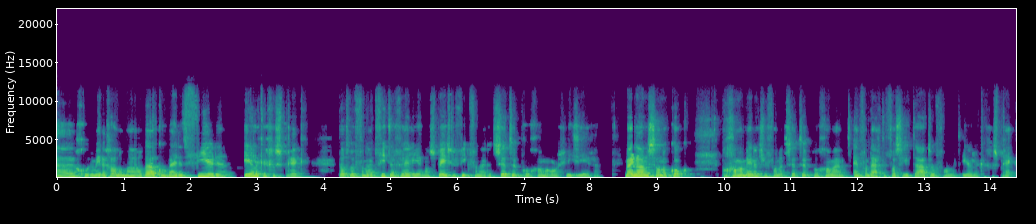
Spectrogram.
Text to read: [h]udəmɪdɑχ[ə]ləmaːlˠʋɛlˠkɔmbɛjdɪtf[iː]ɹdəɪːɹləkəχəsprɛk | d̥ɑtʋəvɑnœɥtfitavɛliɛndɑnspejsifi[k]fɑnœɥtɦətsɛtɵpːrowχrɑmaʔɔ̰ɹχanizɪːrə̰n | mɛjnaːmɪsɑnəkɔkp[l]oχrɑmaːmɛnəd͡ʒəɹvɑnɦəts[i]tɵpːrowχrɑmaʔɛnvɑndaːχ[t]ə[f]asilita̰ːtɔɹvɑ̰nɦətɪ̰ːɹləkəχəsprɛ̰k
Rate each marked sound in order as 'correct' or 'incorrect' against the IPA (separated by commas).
incorrect, incorrect, correct, correct, incorrect, incorrect, incorrect, correct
